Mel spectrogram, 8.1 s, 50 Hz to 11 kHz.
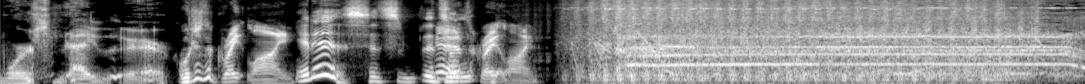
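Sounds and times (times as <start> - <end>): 
speech: 0.0 - 5.6
helicopter rotor chopping in a film scene: 4.1 - 7.7.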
